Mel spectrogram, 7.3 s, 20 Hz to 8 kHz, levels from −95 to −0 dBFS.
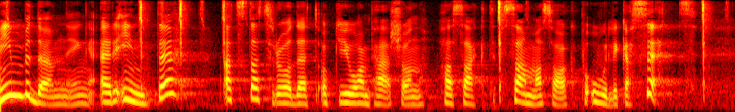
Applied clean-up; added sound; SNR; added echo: none; Scissors; 8 dB; none.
